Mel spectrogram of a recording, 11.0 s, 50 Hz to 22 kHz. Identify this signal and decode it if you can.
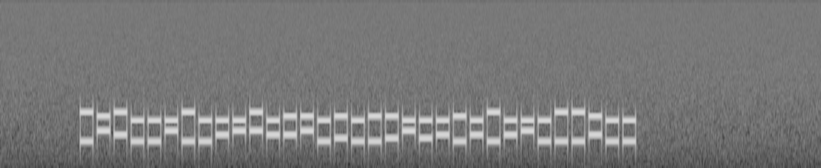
DTMF, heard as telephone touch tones, dialled by machine, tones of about 170 ms. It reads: 30911*317*#78015125*472737*133811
